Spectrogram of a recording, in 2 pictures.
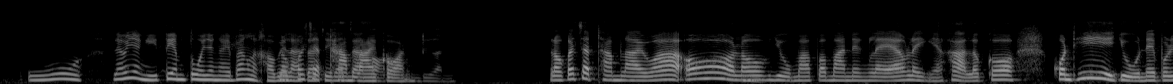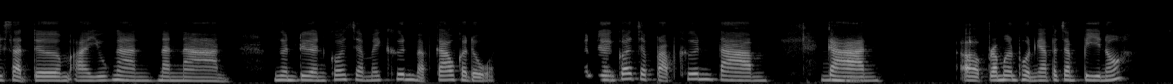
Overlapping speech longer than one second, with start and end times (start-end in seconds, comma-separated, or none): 2.8-4.0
